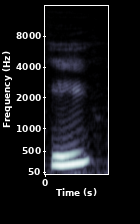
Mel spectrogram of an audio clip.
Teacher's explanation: ई वर्ण ह्रस्व ई हो चाहे दीर्घ हो, कहाँ से बोला जाता है? तालु से बोला जाता है। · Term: तालव्य वर्ण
